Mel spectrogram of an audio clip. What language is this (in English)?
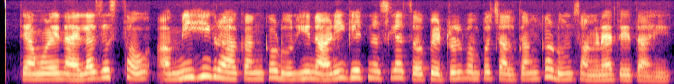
Marathi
